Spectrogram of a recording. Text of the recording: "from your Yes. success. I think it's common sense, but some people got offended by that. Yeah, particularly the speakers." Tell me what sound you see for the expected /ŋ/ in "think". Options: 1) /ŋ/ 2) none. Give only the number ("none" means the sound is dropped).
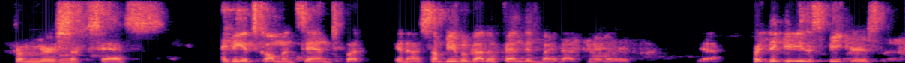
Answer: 1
